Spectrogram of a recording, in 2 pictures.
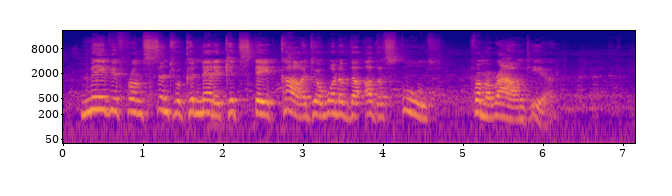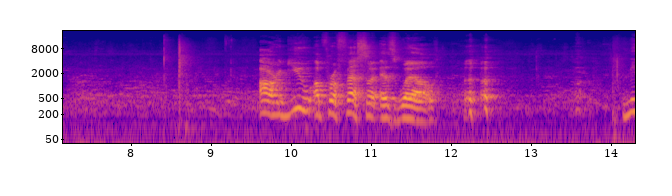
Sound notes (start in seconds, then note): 6.3 indistinct background chatter; 11.8 laughs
